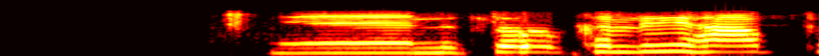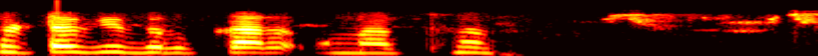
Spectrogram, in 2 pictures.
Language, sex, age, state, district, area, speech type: Santali, female, 18-30, Jharkhand, Pakur, rural, conversation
